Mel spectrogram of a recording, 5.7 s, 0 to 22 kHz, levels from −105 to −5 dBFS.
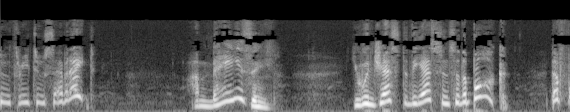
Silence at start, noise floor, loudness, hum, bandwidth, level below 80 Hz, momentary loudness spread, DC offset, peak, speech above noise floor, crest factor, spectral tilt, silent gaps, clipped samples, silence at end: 0 s; -59 dBFS; -20 LUFS; none; 12 kHz; -52 dBFS; 12 LU; under 0.1%; -4 dBFS; 40 dB; 18 dB; -6.5 dB/octave; none; under 0.1%; 0.05 s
